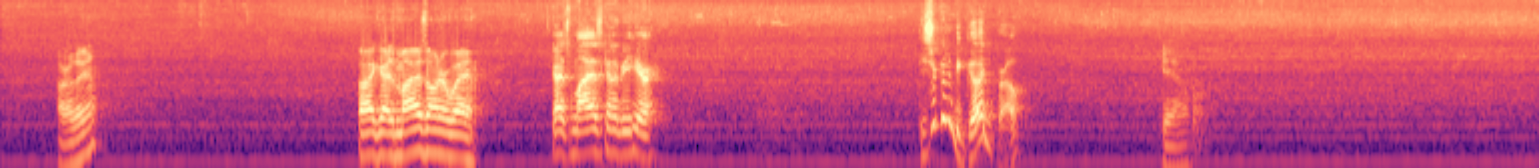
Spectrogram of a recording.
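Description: Hot oil sizzles steadily in a deep fryer.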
